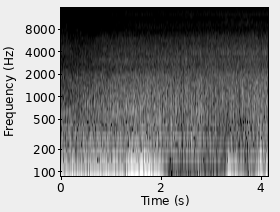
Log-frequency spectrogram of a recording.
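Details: Extremely rusty 2017 5-ton Trane XR14 air conditioner, coil coating peeling off, starting up and running with a steady low rumble, even hum and fan rush and no rattles or grinding: the condenser runs normally.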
